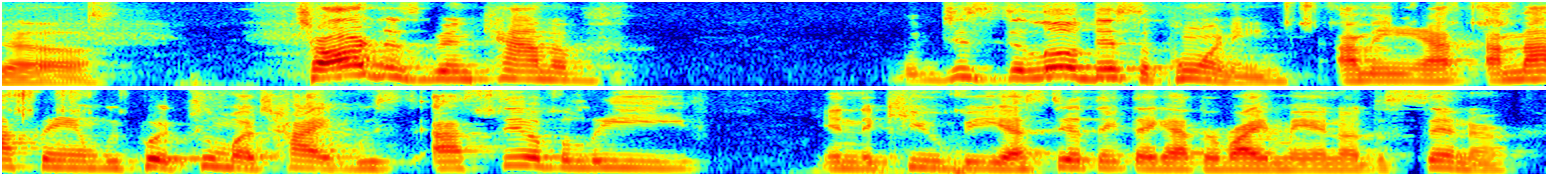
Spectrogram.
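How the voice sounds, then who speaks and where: A woman co-hosting a casual sports pick'em chat, talking loosely and getting loud and animated as she vents. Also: lowish voice. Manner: animated, loud and laughing when worked up. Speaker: podcast co-host.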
